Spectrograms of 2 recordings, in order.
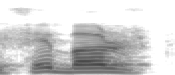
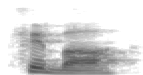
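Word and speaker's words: fibber: that's how we pronounce we don't say fiber we say fiba like almost like an a okay prime minister survives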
